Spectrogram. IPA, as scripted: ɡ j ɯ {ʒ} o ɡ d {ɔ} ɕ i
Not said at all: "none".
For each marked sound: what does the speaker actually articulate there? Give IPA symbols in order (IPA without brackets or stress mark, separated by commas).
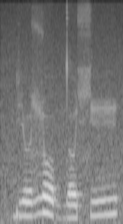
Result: ɮ, ɤ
